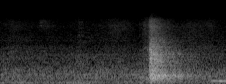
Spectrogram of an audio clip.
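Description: A single sharp knock about one and a half seconds in, much louder than the room around it, dying away within a fraction of a second.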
